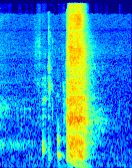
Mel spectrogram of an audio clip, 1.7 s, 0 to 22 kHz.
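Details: Very wet sneezes from a run of 22 sneezes with nose blowing in sweater weather: a few quick catching inhalations, then one loud explosive sneeze.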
